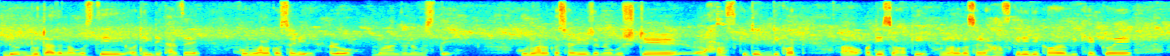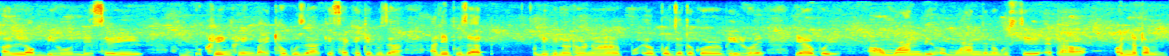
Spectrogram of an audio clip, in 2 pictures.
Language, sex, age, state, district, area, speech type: Assamese, male, 18-30, Assam, Tinsukia, urban, spontaneous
